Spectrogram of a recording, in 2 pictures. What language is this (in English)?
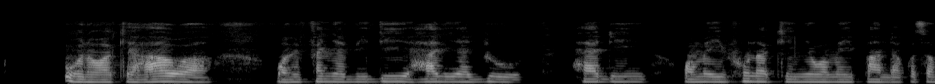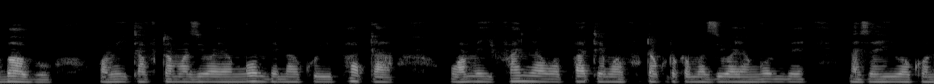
Swahili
